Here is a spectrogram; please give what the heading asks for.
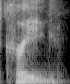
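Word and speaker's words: Cregg: Craig Sherrier, which Craig spelled with a C. R-E-G-G. That's not. Oh. Yikes. Because that's got to be pronounced Craig, right? Yeah, for sure. Yeah, so interesting way to spell Craig, unless it's Krieg. But that'd be extremely off.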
